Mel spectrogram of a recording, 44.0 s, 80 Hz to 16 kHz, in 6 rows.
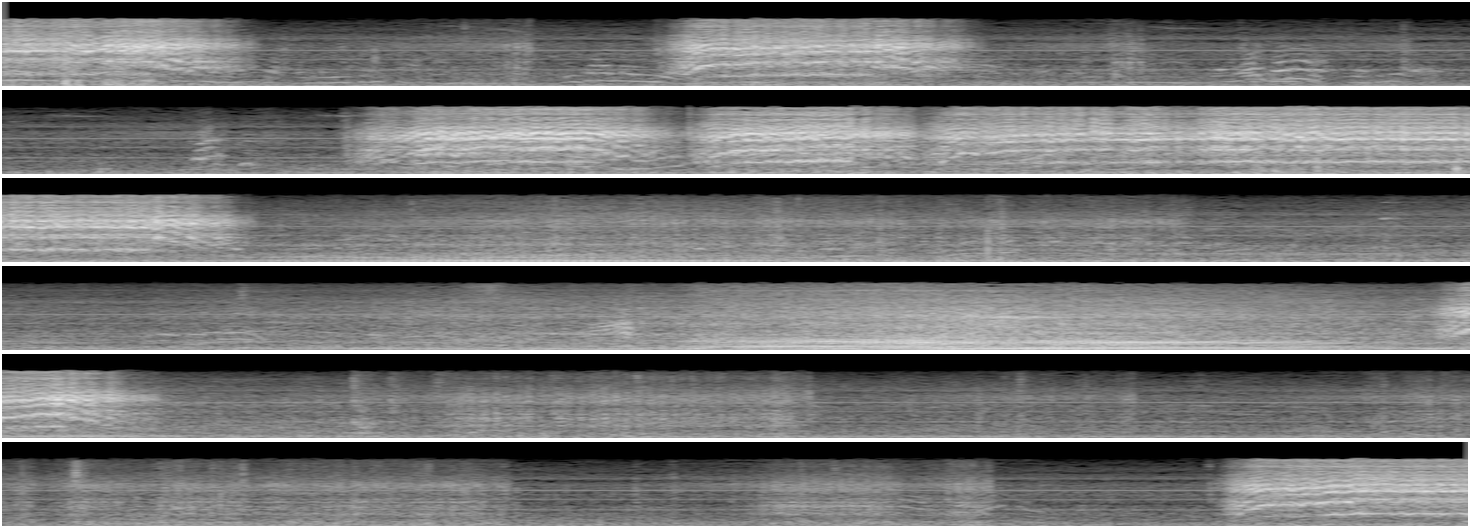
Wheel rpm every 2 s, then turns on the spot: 50, 50, 20, 10, 60, 90, 150, 110, 30, 20, 10, 0, 0, 0, 30, 10, 10, 0, 20, 10, 10, 100.
2-6 16-20 30-32 36-42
